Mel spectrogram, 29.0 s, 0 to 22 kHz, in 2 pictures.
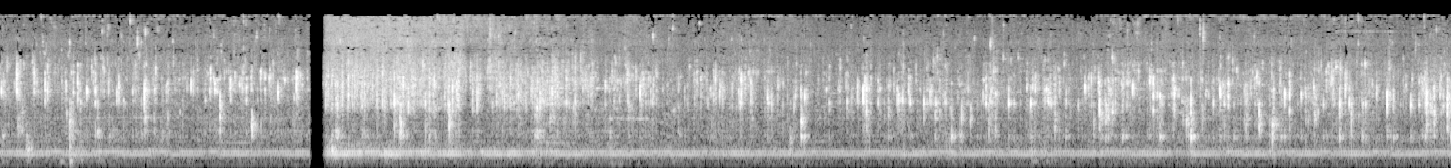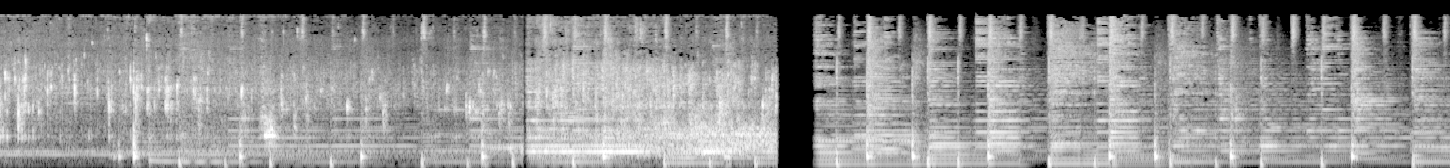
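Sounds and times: food deep-frying in hot oil: 0:00.0 - 0:22.3.

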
